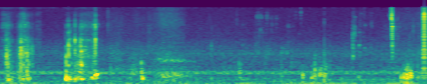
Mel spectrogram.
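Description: Near silence with a few faint crinkles and clicks of a plastic water bottle being handled and opened, mostly in the first second.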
